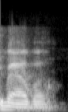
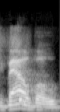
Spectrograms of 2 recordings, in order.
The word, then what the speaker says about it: Valvo: A.M that's before judge of alvo is it I'm sorry I'm sure the chief judge of the 15th District Court would love that you cannot pronounce her name it's valvo v-a-l-v-o okay thank you I'll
